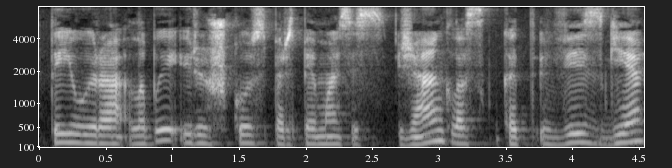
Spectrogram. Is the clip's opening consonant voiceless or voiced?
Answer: voiceless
